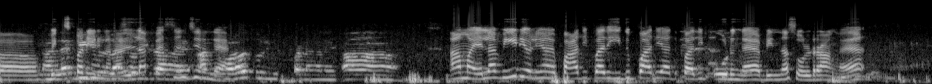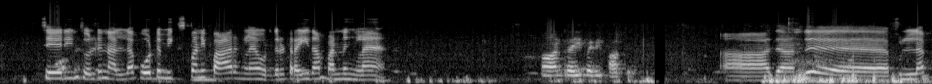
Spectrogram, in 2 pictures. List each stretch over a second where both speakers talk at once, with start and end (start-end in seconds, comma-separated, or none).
0.5-2.2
